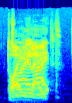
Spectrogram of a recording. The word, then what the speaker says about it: Twilight: no, así no se pronuncia. ¿Es Twilight? – Twilight.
